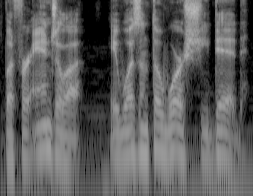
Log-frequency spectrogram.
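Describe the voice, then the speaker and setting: A man reading scripted true crime narration in a measured, grave way. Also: lowish voice, faint music behind.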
